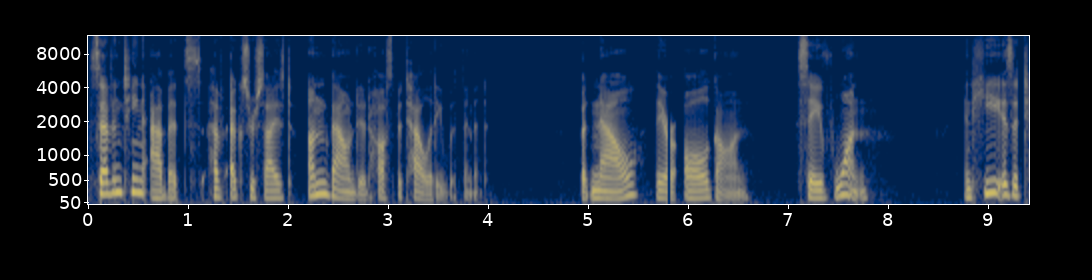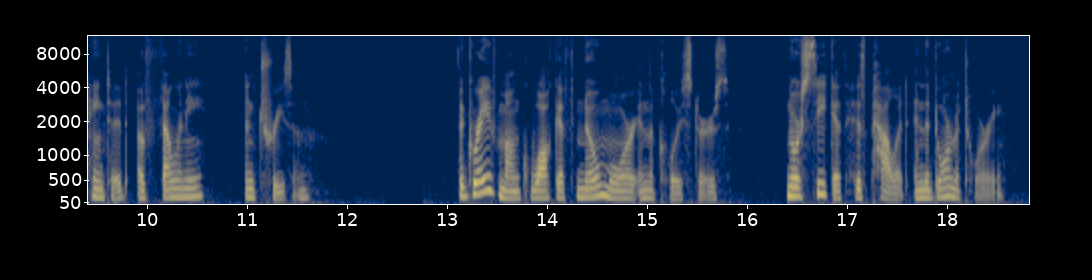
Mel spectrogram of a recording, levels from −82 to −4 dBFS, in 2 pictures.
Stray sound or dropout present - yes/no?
yes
